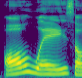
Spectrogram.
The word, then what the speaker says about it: Alvvays: A band out of Toronto called Always, although they spell it A-L-V-V-A-Y-S, and that always makes my eyes go cross. But they call themselves Always, and that song called Next of Kin, the album produced by Chad Van Galen.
